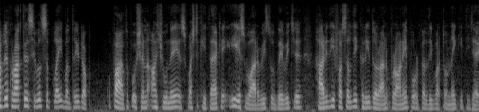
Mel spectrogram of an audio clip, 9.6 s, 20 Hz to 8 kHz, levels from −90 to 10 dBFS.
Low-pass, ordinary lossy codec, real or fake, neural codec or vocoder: 7.2 kHz; none; fake; codec, 16 kHz in and 24 kHz out, 0.8 kbps, FocalCodec, streaming, 65536 codes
